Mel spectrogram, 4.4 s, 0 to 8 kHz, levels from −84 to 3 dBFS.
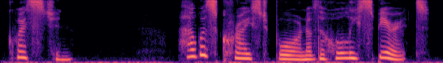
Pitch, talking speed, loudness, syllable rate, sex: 230 Hz, 110 wpm, -21 LUFS, 3.9 syllables/s, female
